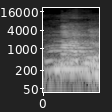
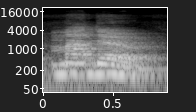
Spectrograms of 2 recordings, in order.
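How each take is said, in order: First: It has a British ending without an r sound. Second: It has an American r sound at the end.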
